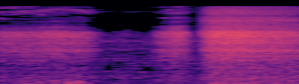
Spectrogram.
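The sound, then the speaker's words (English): A person sniffs and huffs at a vinegary Red Rock Deli chip in two broad, noisy bursts of breath, breathing out as much as in, a short gap between them, with no talking. “Gee, you're really huffing. You're breathing out as much as you're breathing in”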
